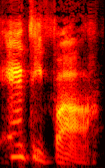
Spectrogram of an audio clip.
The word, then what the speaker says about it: antifa: all right well first of all it's not pronounced like donald trump does it's anti-far sorry and everybody well everybody's doing the donald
